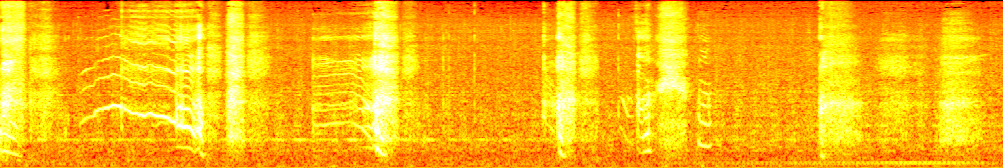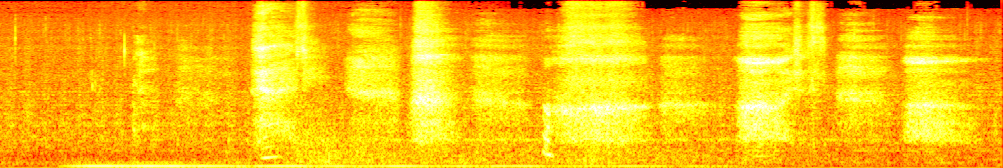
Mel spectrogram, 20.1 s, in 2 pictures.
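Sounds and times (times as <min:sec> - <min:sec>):
soundscape rain: 0:00.0 - 0:20.0.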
